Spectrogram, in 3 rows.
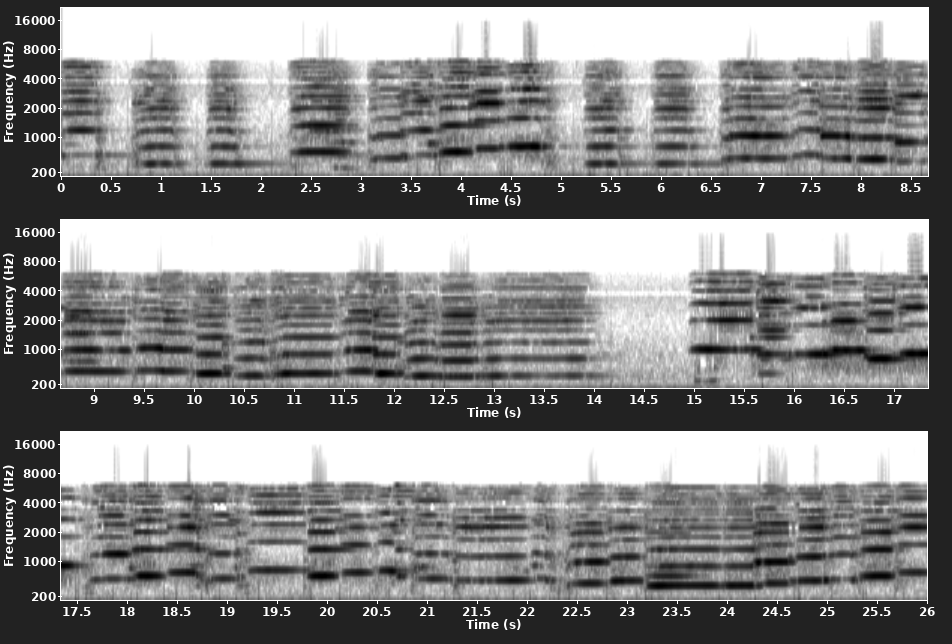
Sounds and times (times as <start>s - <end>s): Violin, fiddle: 0.0s - 14.2s, 14.9s - 26.0s.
